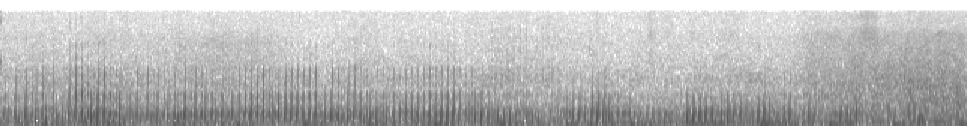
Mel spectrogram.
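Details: Domestic cat purring as accompaniment to ASMR hand movements; a low, steady rumbling purr pulsing in rhythmic phases roughly every second, with faint soft rustling of hands underneath.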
